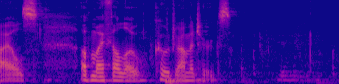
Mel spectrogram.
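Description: A middle-aged woman speaks calmly into a microphone in a large hall.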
